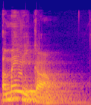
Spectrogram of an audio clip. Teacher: It is not America, it is America. There is stress on the sound may.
